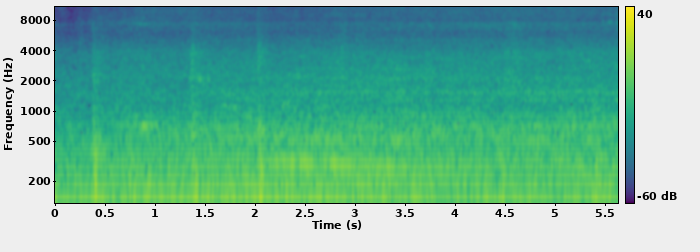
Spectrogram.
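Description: Passenger coaches of an Indian Railways express rolling past along the platform as the train pulls in: a steady rumble of wheels on rail, with a few light knocks in the first two seconds.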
